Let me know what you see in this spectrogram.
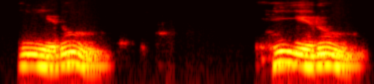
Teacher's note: Tem uma aspiração, é como você colocar um R na frente ou um H em inglês.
